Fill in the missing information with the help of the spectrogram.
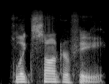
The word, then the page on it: flexography: American English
